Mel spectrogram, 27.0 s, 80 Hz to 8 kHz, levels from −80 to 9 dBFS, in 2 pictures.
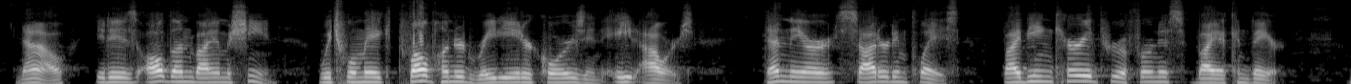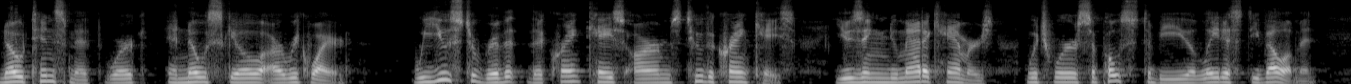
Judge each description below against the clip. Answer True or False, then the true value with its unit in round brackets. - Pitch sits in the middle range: True (160 Hz)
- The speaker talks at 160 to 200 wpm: False (145 wpm)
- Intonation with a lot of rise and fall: False (2.8 semitones)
